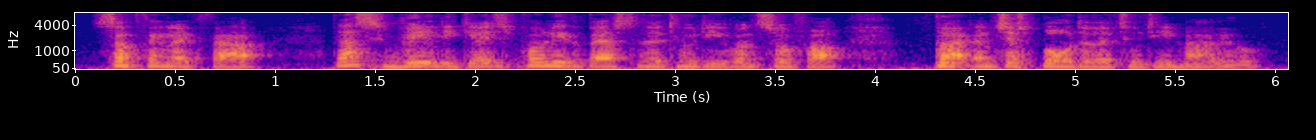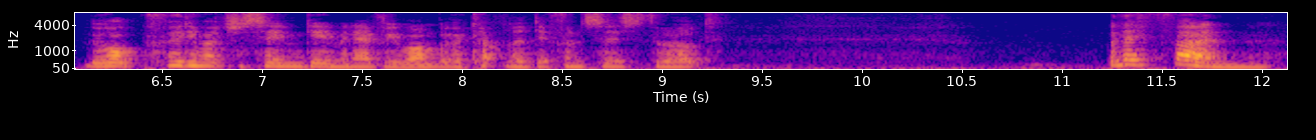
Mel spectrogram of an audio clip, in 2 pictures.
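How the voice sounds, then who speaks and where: A man chatting casually about video games, rambling and offhand, his voice a little hoarse after a day of recording. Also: medium pitch, a little mellow. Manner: rambling, offhand, frequent restarts and small chuckles. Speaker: gaming vlogger.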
